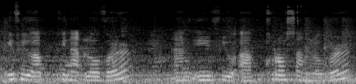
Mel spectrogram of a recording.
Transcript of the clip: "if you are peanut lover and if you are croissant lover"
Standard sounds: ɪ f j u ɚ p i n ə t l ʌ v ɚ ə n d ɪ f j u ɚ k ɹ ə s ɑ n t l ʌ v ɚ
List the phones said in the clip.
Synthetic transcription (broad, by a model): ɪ f j u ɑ p i n ə t l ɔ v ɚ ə n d ɪ f j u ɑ k ɹ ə s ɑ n l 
